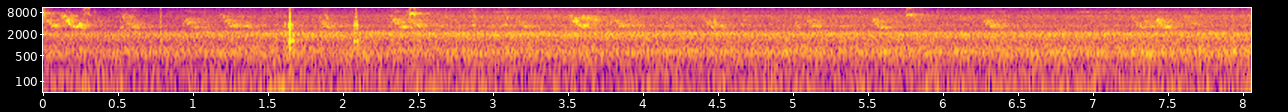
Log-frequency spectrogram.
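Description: Small birds chirping in short, high, scattered calls over a steady low background hum, with one sharp tap about a second and a half in.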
